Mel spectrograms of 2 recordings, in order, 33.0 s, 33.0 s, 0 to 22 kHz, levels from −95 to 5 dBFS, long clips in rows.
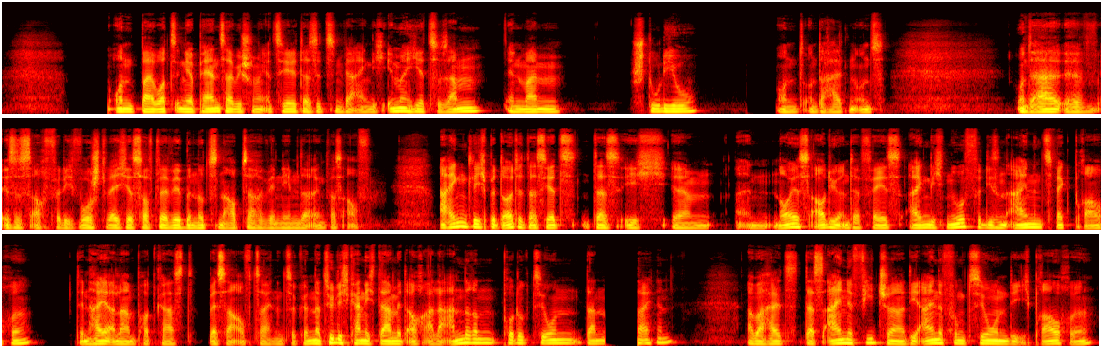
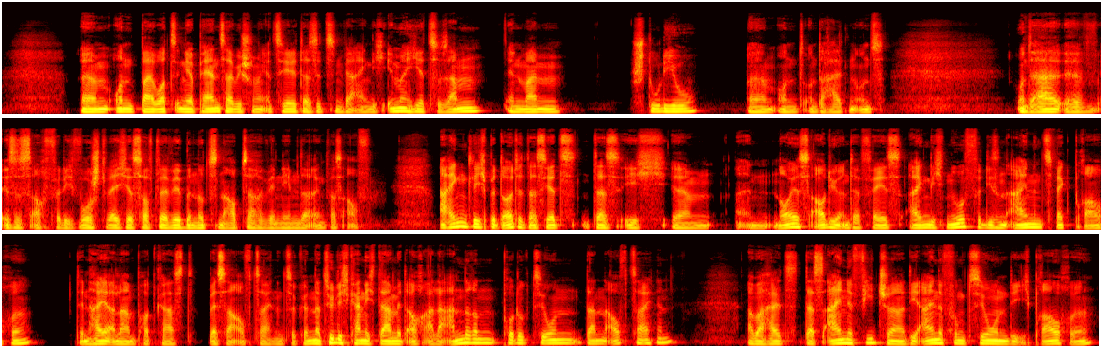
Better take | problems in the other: second | audio cutting out; at 0.5 s, at 7.5 s and at 28 s

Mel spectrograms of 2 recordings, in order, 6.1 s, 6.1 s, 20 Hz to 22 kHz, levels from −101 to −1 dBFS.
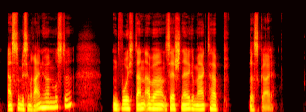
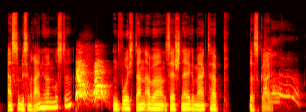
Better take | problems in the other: first | dog barking; loud; at 1.5 s; peak 6 dB above the speech // dog barking; noticeable; at 5.5 s; peak 9 dB below the speech

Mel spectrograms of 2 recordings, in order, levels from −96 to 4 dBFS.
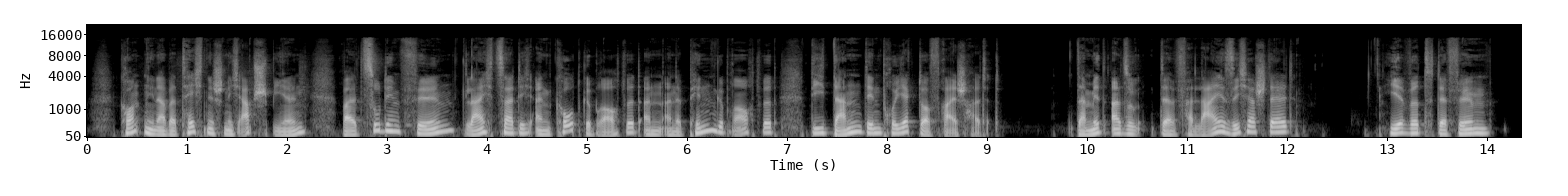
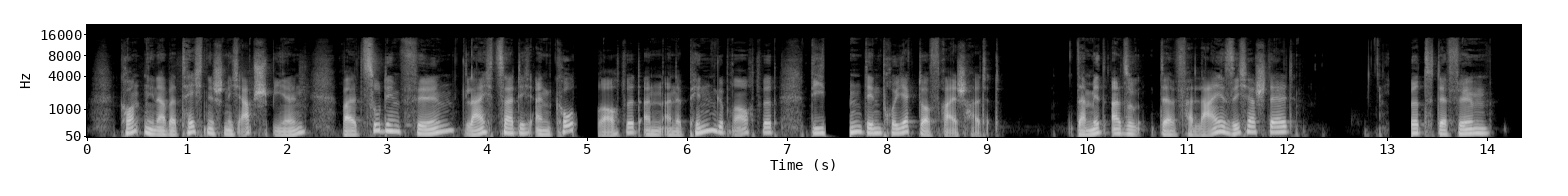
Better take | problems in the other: first | audio cutting out; at 5 s, at 7.5 s and at 13 s

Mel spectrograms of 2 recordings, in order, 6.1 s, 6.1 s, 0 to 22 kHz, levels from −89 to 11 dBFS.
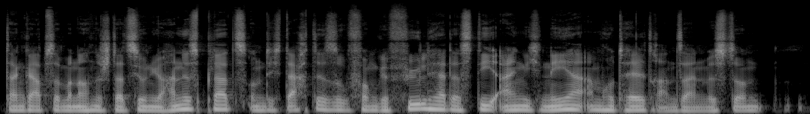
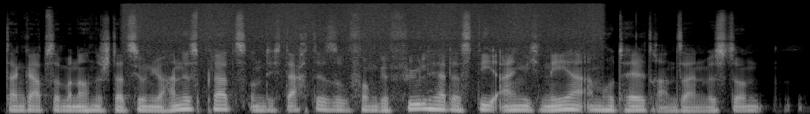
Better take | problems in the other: first | hiss; noticeable; from 1 to 4.5 s; 15 dB below the speech

